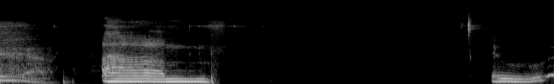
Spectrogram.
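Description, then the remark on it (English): A voice mimics Xhosa, a click language spoken in South Africa, with sharp tongue clicks mixed into drawn-out, wordless voiced sounds. The bursts are fairly loud, separated by a couple of seconds of near silence. “I don't know the name of it, but it's that clicking language.”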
